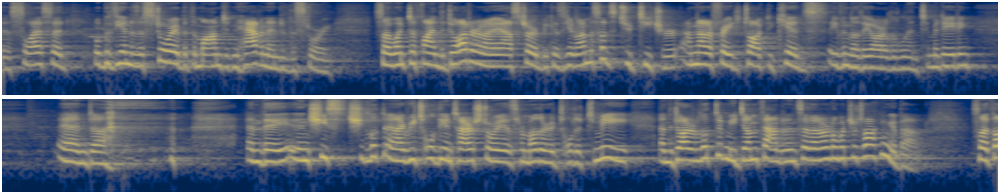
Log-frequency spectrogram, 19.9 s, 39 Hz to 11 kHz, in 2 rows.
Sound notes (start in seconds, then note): 11.1 laughing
